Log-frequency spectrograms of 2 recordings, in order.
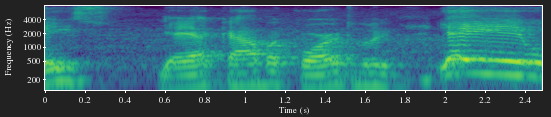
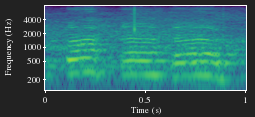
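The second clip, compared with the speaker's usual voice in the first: short scornful chuckle; mocking laugh; 7 semitones higher, 5 dB quieter than usual. Roman laughing at Punk's request, mocking. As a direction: laugh him off like a smug chief.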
